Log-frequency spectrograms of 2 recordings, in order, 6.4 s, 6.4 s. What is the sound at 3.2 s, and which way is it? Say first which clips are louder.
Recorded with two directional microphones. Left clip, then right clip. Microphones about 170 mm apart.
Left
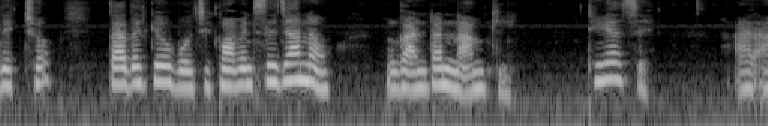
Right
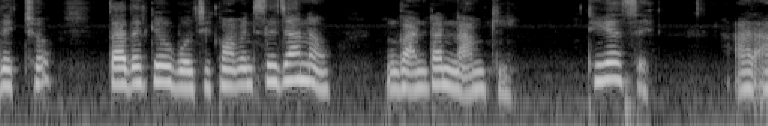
Speech: right 4 dB; centre (ahead or behind).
